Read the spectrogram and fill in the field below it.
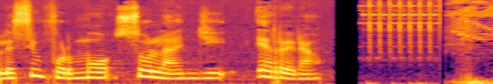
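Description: A woman speaks clearly through a microphone.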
